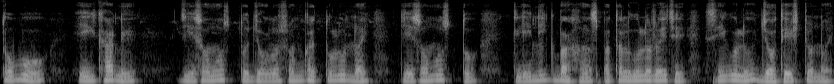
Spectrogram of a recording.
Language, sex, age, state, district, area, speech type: Bengali, male, 18-30, West Bengal, Bankura, urban, spontaneous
